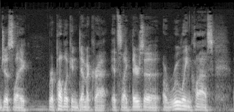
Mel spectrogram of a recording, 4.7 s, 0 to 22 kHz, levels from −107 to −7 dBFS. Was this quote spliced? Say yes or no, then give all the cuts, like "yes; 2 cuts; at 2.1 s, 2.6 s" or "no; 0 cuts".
no; 0 cuts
